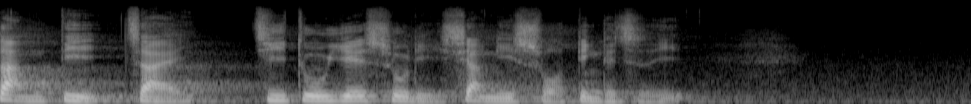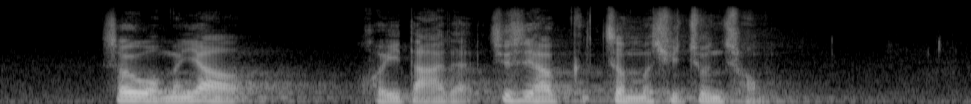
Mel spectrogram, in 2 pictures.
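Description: A middle-aged man speaks with animation into a microphone in a large, echoing hall.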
